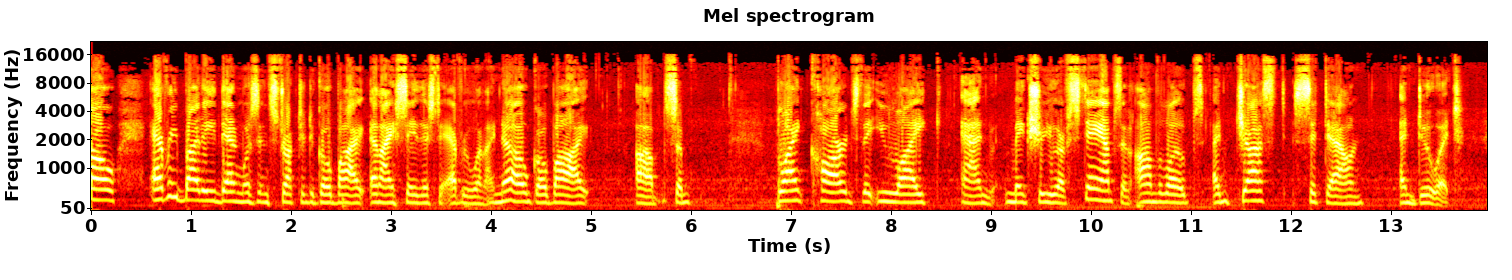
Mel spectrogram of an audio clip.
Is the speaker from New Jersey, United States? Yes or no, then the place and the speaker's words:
yes; New Jersey, United States; I'm from New Jersey, I know.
